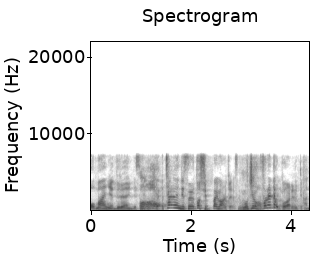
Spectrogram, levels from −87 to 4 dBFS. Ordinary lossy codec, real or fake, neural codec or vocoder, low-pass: none; fake; codec, 16 kHz, 2 kbps, FreqCodec, larger model; 7.2 kHz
